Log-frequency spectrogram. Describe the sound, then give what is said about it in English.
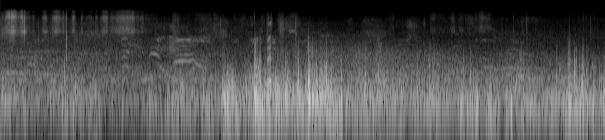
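Wind blowing across a microphone outdoors at a spot for watching fireworks, a steady low rumbling buffet that swells somewhat louder midway and stays rough and constant throughout. “Sorry about the wind, but it's just the way it is.”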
